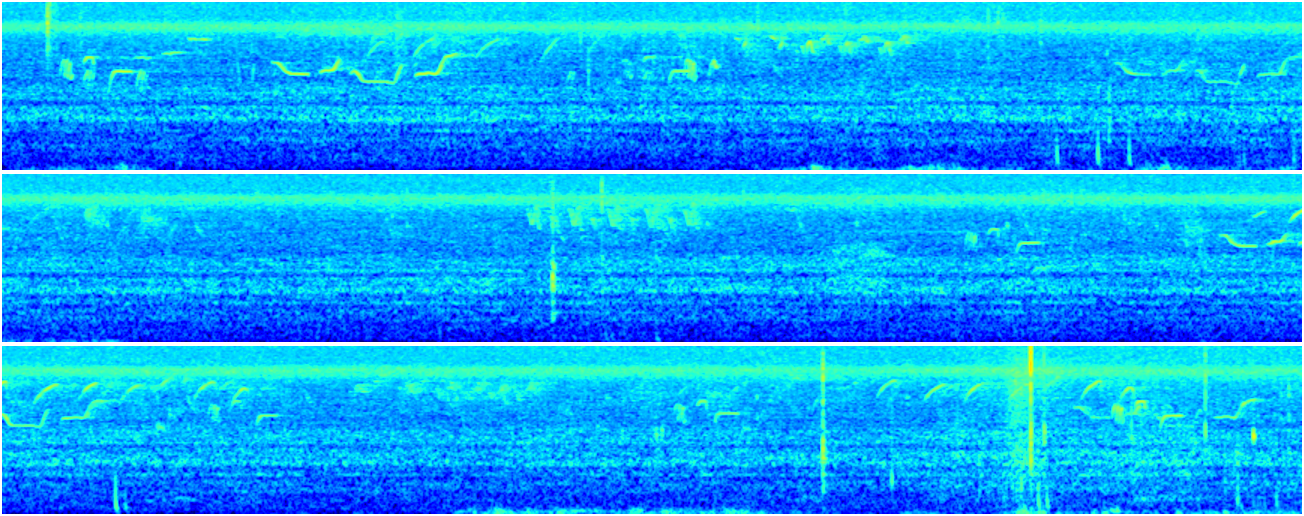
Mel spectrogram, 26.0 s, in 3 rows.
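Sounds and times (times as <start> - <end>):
faint hiss: 0.0 - 26.0
bird chirps: 23.2 - 26.0.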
